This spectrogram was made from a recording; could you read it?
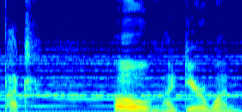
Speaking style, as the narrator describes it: he pleaded

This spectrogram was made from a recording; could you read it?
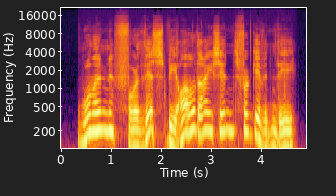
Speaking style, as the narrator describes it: He exclaimed

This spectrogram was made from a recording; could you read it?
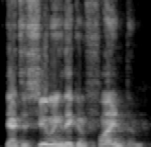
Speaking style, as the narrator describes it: Bridger said

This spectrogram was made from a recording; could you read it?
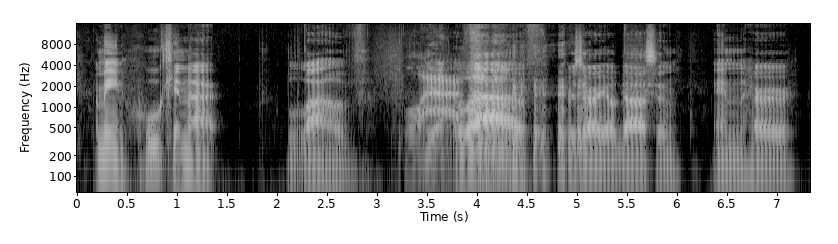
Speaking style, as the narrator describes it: I laugh

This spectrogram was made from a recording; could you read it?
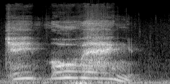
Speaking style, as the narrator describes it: the voice in her head shouted at her

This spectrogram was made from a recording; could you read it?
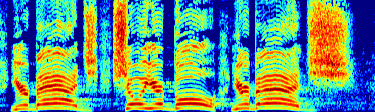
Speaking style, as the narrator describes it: He yelled at the top of his lungs to the officer

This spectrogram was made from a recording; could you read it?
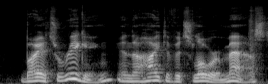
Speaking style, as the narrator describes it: said the Canadian

